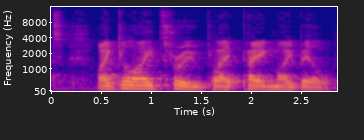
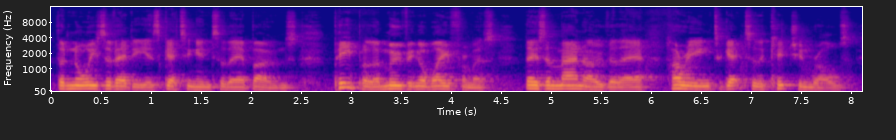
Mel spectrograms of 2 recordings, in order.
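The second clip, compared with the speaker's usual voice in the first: ordinary delivery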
